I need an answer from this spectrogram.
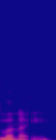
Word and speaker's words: Lanai: yeah, Is it Lanai or Lanai? it's Lanai. We have to pronounce all of our vowels. That's true. Like you have to put some emphasis on the e. the the I, it's an I. Well, it's an I, but the sound is like e.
